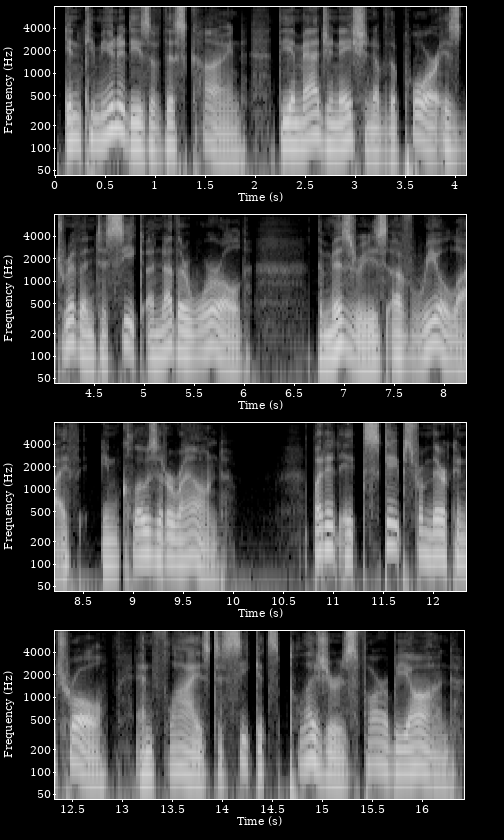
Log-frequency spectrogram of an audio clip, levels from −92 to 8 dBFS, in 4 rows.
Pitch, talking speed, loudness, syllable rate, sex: 105 Hz, 140 wpm, -19 LUFS, 4.2 syllables/s, male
